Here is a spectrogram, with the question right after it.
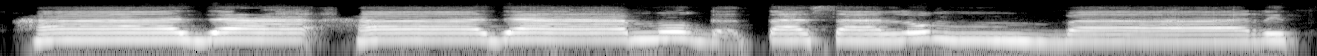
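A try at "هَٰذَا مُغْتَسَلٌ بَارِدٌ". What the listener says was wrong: De, kol-kolannya nggak keluar. Hadza mughtasalun barid. Barid.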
